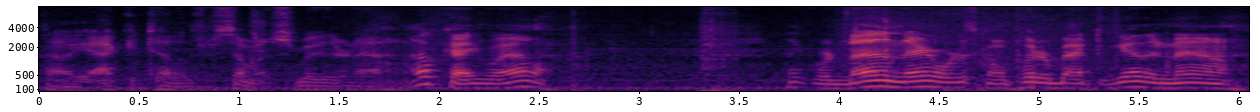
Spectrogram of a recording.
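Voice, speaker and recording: A man giving a casual hands-on repair demonstration, folksy and unhurried as he talks while working. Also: mid-range voice, animated, pushed and bright. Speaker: channel host doing electronics repair. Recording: noisy room, clearly audible background noise.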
